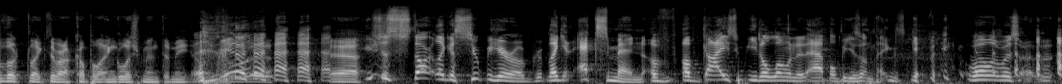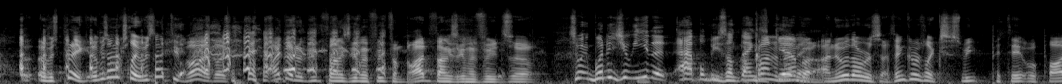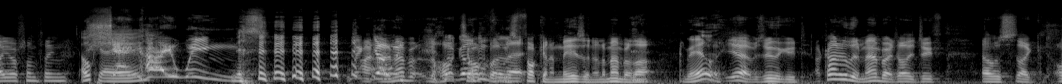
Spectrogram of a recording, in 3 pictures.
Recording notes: Thanksgiving at Applebee's. This Thanksgiving Eve live show.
